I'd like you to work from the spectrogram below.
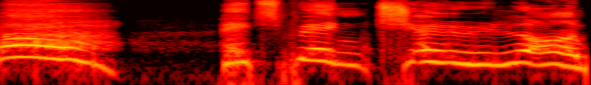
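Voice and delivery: high, drawn-out mock reverence; hammed-up emotional reunion; awed pirate rat. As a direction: greet a long-lost captain in wonder. Pirate rat greets returned captain.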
